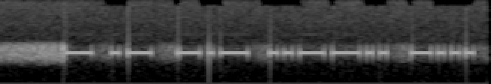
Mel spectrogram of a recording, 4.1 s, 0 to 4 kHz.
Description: Morse code, heard as a keyed tone, about 29 wpm, spaced as for 24 wpm, 720 Hz, with radio noise. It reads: TAK ?B
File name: dlazaawansowanych / nagraniazpasma / websdr recording 3565.0kHz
